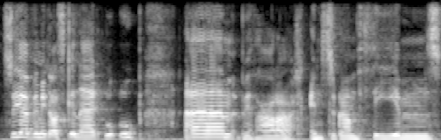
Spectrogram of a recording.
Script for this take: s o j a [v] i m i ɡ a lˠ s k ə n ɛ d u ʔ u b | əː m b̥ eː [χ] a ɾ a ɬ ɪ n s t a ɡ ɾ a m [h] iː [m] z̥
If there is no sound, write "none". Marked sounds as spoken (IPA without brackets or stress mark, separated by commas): v, θ, θ, m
